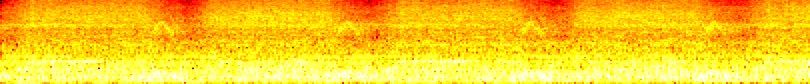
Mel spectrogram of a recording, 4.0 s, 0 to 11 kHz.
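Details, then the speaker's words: Ricoma REVEL DTF-2402 DTF printer printing a colour and offset test file (CMYK plus white underbase): steady whirring hiss with a carriage sweep about every second. Normal printing. "it's print ready you'll hear a little bit of the system gone so this is printing my my file and again what this allows me to do is to verify my colors"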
